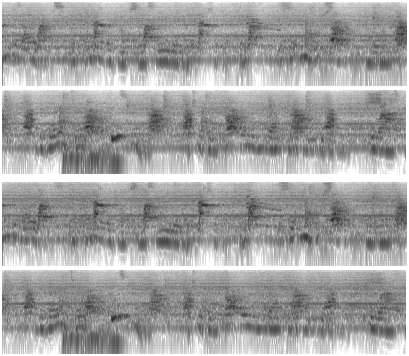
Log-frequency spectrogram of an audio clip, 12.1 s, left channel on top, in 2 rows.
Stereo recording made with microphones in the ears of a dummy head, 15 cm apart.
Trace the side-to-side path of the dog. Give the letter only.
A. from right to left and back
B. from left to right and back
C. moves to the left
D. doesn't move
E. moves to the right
C.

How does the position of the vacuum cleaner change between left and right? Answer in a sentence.
You can hear the vacuum cleaner stay put.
